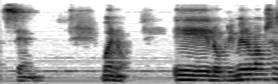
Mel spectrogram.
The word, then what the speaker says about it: zen: ella es maestra sem la palabra zen la hemos españolizado y la pronunciamos con z pero en realidad en la entrevista de hoy la vamos a pronunciar con su fonética que sería sem bueno lo primero vamos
